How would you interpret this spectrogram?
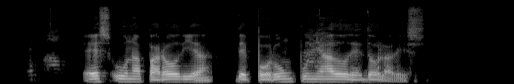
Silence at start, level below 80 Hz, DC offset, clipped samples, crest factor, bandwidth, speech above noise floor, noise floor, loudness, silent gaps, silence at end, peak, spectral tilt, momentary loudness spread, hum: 0.5 s; -72 dBFS; under 0.1%; under 0.1%; 18 dB; 16 kHz; 25 dB; -49 dBFS; -25 LUFS; none; 0.9 s; -8 dBFS; -5.5 dB/octave; 11 LU; none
